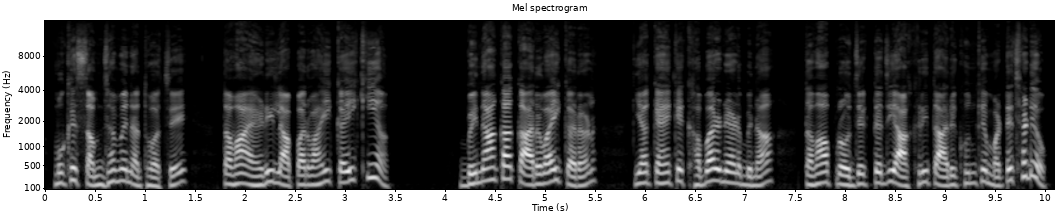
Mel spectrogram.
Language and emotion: Sindhi, angry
